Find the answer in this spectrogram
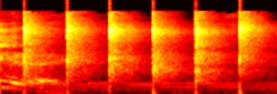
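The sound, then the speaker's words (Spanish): Six crisp, loud hand claps in a steady, even rhythm, each a sharp bright smack that fades quickly, with a faint murmur of voice underneath. “¡Aplausos para ti,”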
